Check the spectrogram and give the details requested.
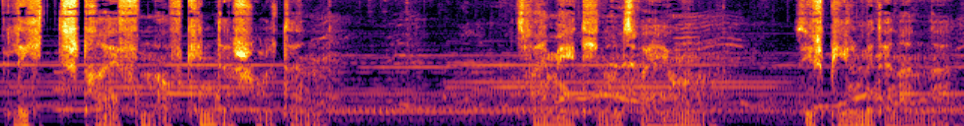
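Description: Radio play: a brooding man plagued by memories, very low and creaky, introspective, fragmentary delivery. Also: very animated, measured pace, exaggerated voice. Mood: haunted, absorbed. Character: haunted man troubled by intrusive, unexplained memories. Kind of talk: radio drama interior monologue. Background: music.

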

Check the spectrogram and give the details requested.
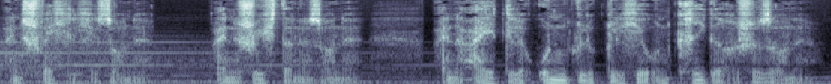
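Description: A man reciting poetry in a measured, incantatory, deliberate way for a radio drama. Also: rumbling low, vocal fry. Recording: music behind the voice. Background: loud music.

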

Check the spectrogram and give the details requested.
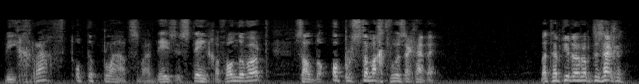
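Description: An actor playing a determined, probing amateur investigator in a radio play, with an assertive manner. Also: male voice, a little high, sing-song, normal speed, pushed and bright, breathy edge, heavily acted. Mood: pressing. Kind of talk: radio drama acting. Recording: faintly noisy radio play recording.

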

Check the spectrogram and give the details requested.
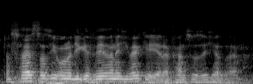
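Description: Radio play: blunt, argumentative fighting man played by an actor, rapid delivery, dull and slightly noisy vintage sound. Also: medium pitch, animated, natural voice. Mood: insistent, grim. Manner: insistent, argumentative. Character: determined, blunt male fighter pressing his relative. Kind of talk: classic German radio drama acting. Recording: dull, faintly noisy old radio recording.

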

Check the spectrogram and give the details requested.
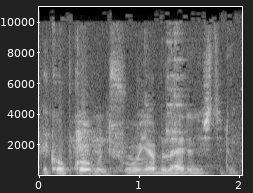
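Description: An actor playing an earnest, reflective middle-aged aristocratic father who speaks in a measured, confiding, halting way in a Dutch radio drama. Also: low-pitched, lively intonation, mellow.

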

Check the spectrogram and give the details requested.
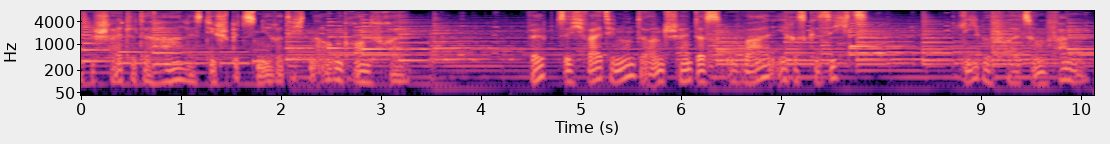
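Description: Radio drama: dreamy young romantic, low-key narrator, very gravelly fry, music underneath. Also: male voice. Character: dreamy young man recalling his journey, quietly infatuated. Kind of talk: literary radio play, present-tense first-person narration.

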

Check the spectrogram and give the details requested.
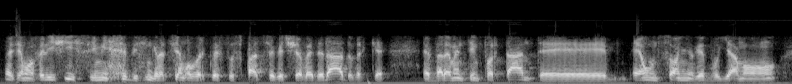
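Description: A man's voice: sits low, normal speed, fairly bright tone, breathy edge, rough recording. A man speaking as a guest in a radio interview, explaining a project in an earnest way. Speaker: guest, spokesman of a hiking association.

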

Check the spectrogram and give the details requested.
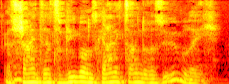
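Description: A man playing a talkative, excitable Russian émigré husband who philosophizes eagerly and halts for words in acted audiobook dialogue. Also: on the high side, lightly acted. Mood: musing, talkative. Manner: garrulous, halting when searching for words.

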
